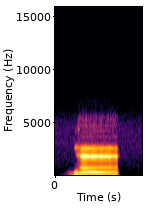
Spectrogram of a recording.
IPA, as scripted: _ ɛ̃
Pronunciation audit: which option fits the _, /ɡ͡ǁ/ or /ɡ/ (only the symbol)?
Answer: ɡ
